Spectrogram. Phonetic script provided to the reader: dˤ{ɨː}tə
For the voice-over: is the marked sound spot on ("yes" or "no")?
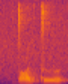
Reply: no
